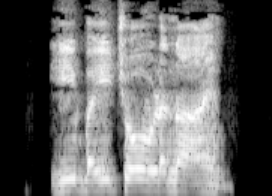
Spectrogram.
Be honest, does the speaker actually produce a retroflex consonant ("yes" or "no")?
yes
